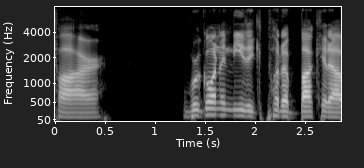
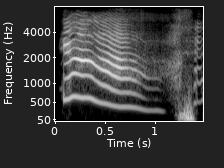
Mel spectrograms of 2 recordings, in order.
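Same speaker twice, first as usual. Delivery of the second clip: cat-like yeah; 11 dB louder than usual. Pretend. Meow-style yeah after the meows.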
